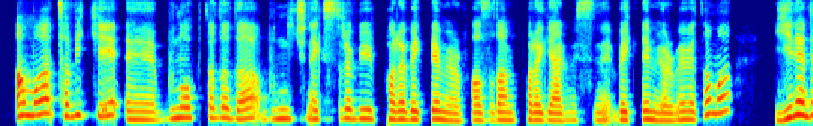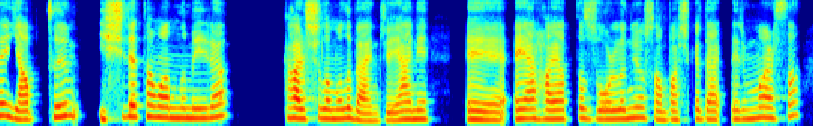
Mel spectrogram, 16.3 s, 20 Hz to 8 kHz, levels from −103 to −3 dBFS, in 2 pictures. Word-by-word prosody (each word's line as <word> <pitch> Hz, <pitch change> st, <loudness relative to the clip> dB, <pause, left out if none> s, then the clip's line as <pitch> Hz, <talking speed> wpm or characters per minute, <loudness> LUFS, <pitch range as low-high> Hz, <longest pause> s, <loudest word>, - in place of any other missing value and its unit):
ama, 295 Hz, +5 st, +4 dB
tabii 285 Hz, -1 st, -1 dB
ki, 295 Hz, -1 st, -2 dB
eee, 190 Hz, -1 st, -1 dB
bu 210 Hz, +5 st, -4 dB
noktada 235 Hz, -1 st, -2 dB
da 210 Hz, +3 st, 0 dB
bunun 210 Hz, +1 st, -1 dB
için 210 Hz, 0 st, -6 dB
ekstra 205 Hz, +1 st, -3 dB
bir 210 Hz, 0 st, 0 dB
para 195 Hz, -1 st, -1 dB
beklemiyorum, 190 Hz, -4 st, 0 dB
fazladan 175 Hz, +1 st, -2 dB
bir -, -, -13 dB
para 180 Hz, -1 st, -1 dB
gelmesini 175 Hz, +1 st, -5 dB
beklemiyorum, 185 Hz, -2 st, -1 dB
evet, 190 Hz, +4 st, -2 dB
ama 340 Hz, +5 st, +1 dB, 0.4 s
yine 250 Hz, -, +4 dB
de 285 Hz, -, +4 dB
yaptığım 250 Hz, +4 st, +1 dB, 0.2 s
işi 215 Hz, +4 st, 0 dB
de 255 Hz, -1 st, +5 dB
tam 255 Hz, -1 st, +3 dB
anlamıyla 230 Hz, +3 st, +2 dB, 0.5 s
karşılamalı 220 Hz, -1 st, +3 dB
bence. 165 Hz, -1 st, -1 dB
Yani, 200 Hz, +3 st, +1 dB, 0.4 s
eee, 190 Hz, -2 st, +2 dB
eğer 215 Hz, +1 st, +4 dB
hayatta 205 Hz, +2 st, +1 dB
zorlanıyorsam, 205 Hz, 0 st, 0 dB
başka 195 Hz, +2 st, -4 dB
dertlerim 200 Hz, +2 st, -2 dB
varsa, 240 Hz, +4 st, -1 dB
205 Hz, 135 wpm, -23 LUFS, 190-235 Hz, 0.5 s, de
